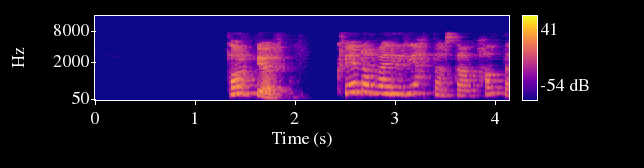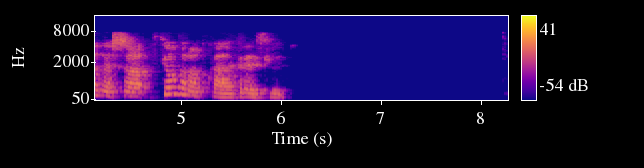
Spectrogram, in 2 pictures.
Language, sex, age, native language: Icelandic, female, 60-69, Icelandic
